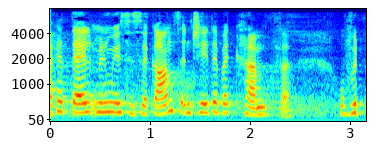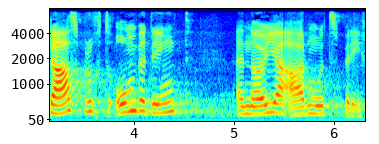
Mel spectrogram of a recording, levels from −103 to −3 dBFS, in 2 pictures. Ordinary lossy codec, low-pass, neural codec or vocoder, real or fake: none; 7.2 kHz; none; real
